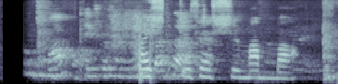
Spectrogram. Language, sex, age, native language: Icelandic, male, 10, Icelandic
